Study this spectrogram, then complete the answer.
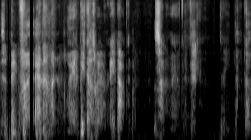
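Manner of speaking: quick, rushed secretive whisper. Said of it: "whisper it really fast".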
